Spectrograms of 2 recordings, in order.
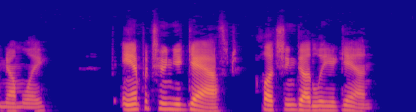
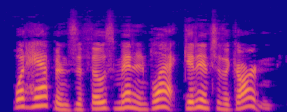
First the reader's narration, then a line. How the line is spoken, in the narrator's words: Aunt Petunia demanded, her voice shrill with fear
